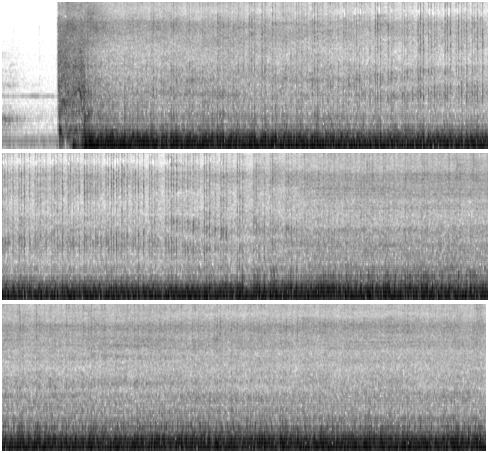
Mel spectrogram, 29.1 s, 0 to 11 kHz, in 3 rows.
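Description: A 2007 Harley-Davidson CVO Softail Springer's 110 cubic-inch Screaming Eagle V-twin, fitted with a Rinehart exhaust, starts about a second in and then runs steadily.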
